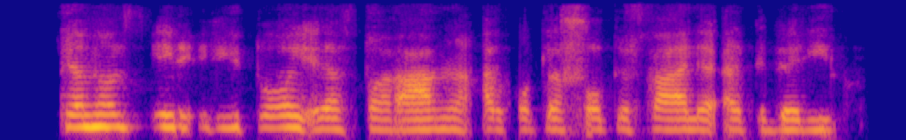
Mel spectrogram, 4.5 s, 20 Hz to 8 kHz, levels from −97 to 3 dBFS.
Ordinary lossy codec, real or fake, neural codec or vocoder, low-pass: AAC, 32 kbps; fake; codec, 24 kHz, 1.5 kbps, HILCodec; 7.2 kHz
